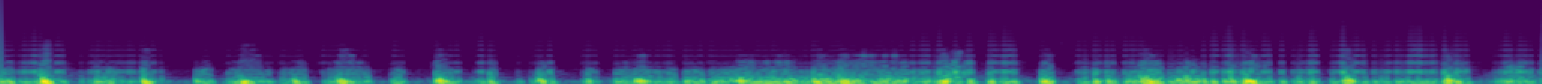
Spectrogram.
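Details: Heartbeat heard through a stethoscope during light workout with breath play: fast, strong low thumps mixed with heavy breathing noise; normal heartbeat, quickened by exertion.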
